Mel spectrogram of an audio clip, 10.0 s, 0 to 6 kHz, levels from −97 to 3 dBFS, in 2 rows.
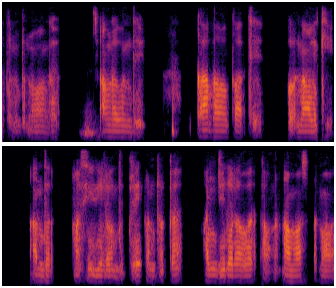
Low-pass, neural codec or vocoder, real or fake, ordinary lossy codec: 5.4 kHz; codec, 16 kHz, 2 kbps, FreqCodec, larger model; fake; none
